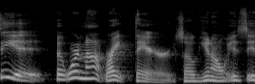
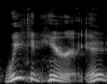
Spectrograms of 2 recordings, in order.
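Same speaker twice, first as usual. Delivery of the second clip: normal talking voice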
